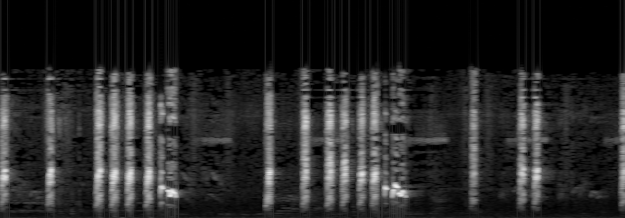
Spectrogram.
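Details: Sooty-headed bulbul calling out to its companions, giving quick bursts of crisp high chirps in fast runs, broken by a couple of short warbled, falling notes, against a quiet background.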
